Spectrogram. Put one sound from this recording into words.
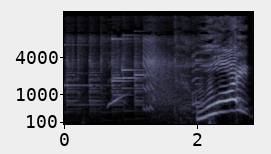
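Electronic video game music plays briefly.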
